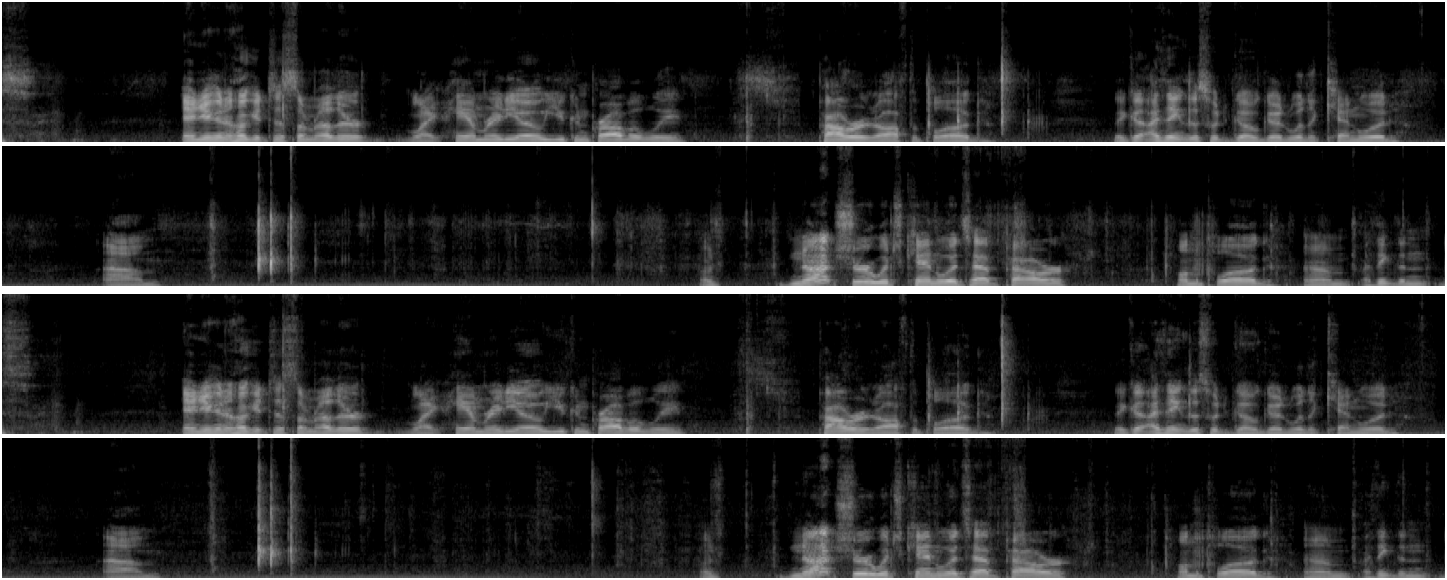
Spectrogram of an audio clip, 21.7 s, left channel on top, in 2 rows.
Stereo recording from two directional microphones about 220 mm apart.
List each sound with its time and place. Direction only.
1.3 s speech: 45° left (ahead or behind)
6.1 s speech: 45° left (ahead or behind)
11.5 s speech: 45° left (ahead or behind)
16.1 s speech: 45° left (ahead or behind)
